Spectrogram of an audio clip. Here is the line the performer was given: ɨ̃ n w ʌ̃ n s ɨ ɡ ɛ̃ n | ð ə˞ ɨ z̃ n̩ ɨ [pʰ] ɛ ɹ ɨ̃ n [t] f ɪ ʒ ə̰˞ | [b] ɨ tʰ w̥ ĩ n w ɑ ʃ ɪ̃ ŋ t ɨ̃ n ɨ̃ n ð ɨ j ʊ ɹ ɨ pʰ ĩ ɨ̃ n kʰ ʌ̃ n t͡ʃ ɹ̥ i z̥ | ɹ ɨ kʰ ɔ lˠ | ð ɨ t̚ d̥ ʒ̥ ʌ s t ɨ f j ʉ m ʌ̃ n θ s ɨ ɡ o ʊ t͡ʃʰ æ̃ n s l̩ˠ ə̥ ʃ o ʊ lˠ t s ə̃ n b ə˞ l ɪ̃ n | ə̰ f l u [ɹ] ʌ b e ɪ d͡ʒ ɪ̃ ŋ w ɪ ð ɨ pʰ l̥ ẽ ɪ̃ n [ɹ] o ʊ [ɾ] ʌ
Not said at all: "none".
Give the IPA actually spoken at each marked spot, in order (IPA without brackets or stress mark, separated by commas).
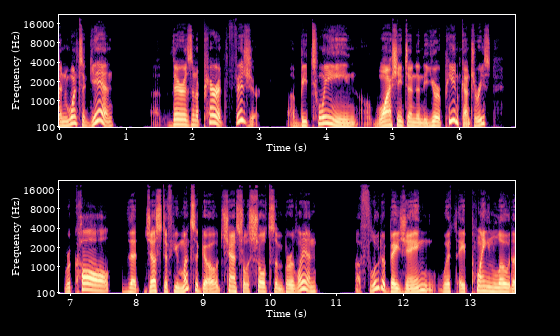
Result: pʰ, t, b, ɾ, l, ɾ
